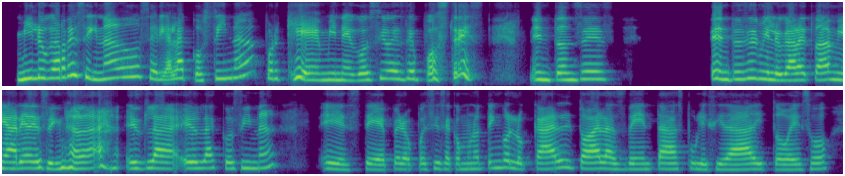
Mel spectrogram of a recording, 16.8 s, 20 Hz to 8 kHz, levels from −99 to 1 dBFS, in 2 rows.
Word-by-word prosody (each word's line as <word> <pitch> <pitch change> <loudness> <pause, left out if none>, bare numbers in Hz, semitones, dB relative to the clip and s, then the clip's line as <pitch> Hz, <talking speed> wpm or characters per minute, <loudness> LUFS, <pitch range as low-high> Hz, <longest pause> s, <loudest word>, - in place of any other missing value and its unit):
Mi 275 +4 +5
lugar 310 +1 +3
designado 335 -2 +2
sería 280 -7 -1
la 305 0 +2
cocina 285 +9 -2 0.2
porque 285 -4 +3
mi 240 0 0
negocio 235 +5 0
es 275 -1 +1
de 275 0 0
postres, 270 - 0 0.4
entonces 255 +2 0 1.0
entonces, 275 +2 +3
mi 265 -2 +2
lugar 230 -1 +4
de 240 - +2
toda 240 +2 +2
mi 245 -3 +3
área 225 +1 +5
designada 230 0 +2 0.3
es 220 0 -1
la 225 -2 +2
es 225 0 0
la 235 0 -4
cocina, 230 +8 -5 0.4
este, 185 -2 -3
pero, 190 +1 -6
pues 195 0 -10
sí, 220 - -8
o - - -5
sea, 200 -2 -7
como 195 +1 -9
no 205 0 -9
tengo 245 +3 -5
local, 215 +4 -2
todas 215 -1 +2
las 205 -3 -2
ventas, 200 +1 -3
publicidad 190 -1 -2
y 195 - -5
todo 185 -2 -5
eso, 205 +4 -7
230 Hz, 155 wpm, -22 LUFS, 205-265 Hz, 1.0 s, Mi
